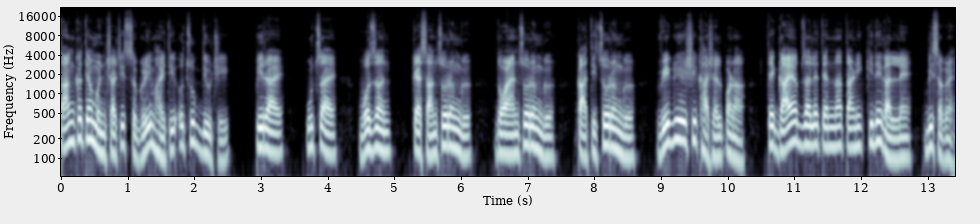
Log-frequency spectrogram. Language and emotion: Goan Konkani, neutral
